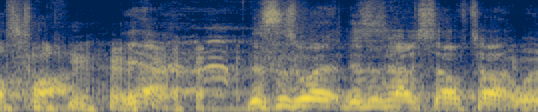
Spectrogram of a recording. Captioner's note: all laughing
